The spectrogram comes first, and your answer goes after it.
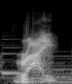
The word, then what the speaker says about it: right: Right. Right. Seolah tidak ada GH-nya. Jadi, seolah tulisannya itu seperti ini ya dan dibaca right.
